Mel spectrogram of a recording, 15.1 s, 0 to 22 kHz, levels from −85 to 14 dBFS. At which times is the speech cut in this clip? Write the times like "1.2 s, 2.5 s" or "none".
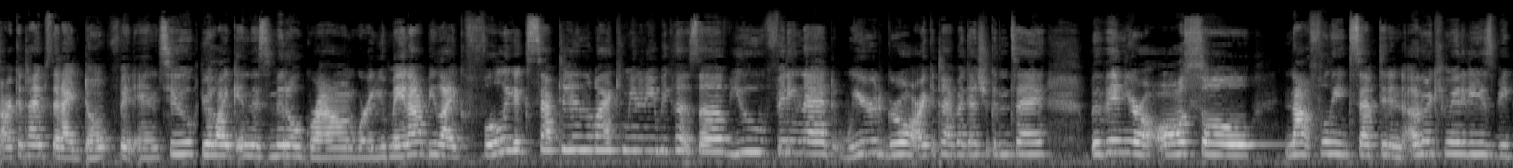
2.0 s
